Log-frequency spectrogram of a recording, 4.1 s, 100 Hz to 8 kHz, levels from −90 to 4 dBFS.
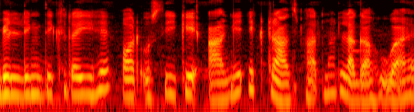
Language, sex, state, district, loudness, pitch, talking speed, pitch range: Hindi, female, Bihar, Supaul, -35 LUFS, 200 Hz, 190 wpm, 195-215 Hz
